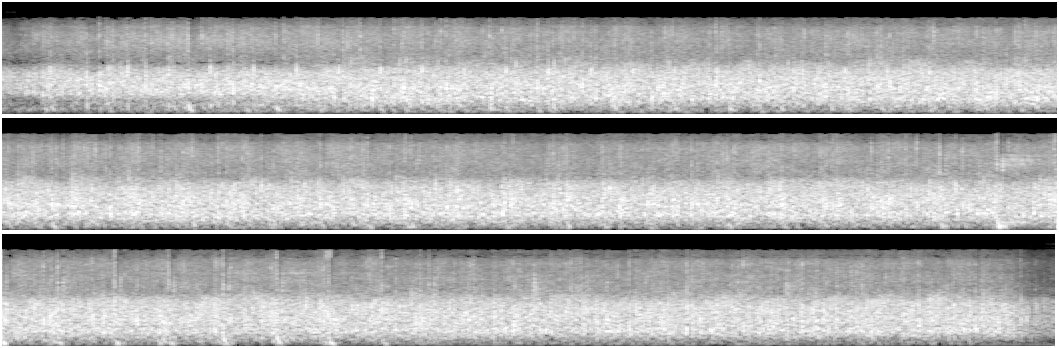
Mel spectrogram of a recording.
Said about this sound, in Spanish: Antes de pasar a la jura de nuestro amigo Alexis, quiero que le demos un fuerte aplauso a Mario Meoni.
